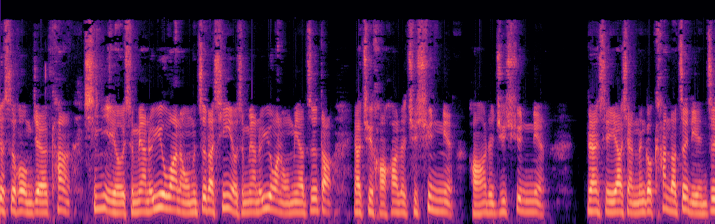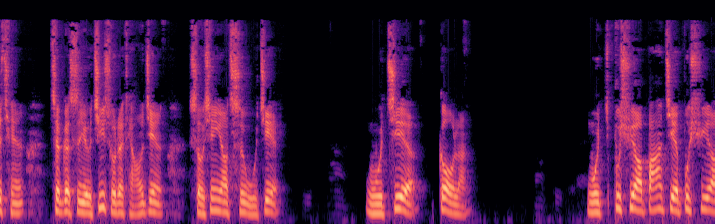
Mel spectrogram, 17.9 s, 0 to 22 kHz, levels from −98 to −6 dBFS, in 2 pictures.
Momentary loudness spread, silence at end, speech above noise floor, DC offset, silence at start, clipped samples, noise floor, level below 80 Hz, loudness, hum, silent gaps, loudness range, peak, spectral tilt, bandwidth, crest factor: 7 LU; 0 s; 56 dB; under 0.1%; 0 s; under 0.1%; -80 dBFS; -66 dBFS; -25 LUFS; none; none; 4 LU; -8 dBFS; -4 dB/octave; 16.5 kHz; 18 dB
